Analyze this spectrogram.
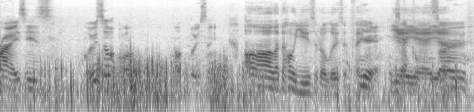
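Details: Adult male speaker; speech.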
